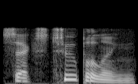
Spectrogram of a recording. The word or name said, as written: sextupling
